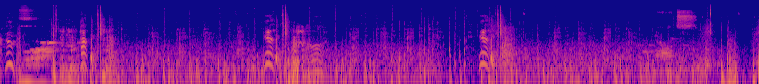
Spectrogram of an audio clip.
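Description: A horse gallops, hooves thudding steadily.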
